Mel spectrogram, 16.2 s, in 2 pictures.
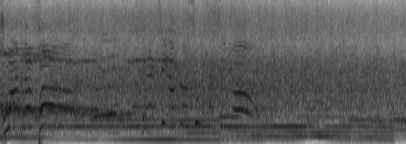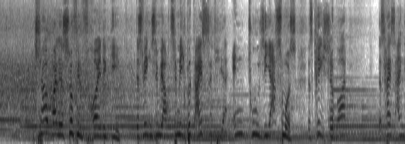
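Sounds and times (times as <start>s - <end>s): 
whoops: 0.0s - 3.9s
crowd clapping and cheering: 0.0s - 12.3s
sustained keyboard chords: 0.0s - 16.2s
speech: 8.9s - 16.2s.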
